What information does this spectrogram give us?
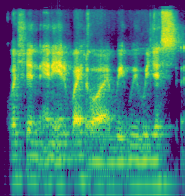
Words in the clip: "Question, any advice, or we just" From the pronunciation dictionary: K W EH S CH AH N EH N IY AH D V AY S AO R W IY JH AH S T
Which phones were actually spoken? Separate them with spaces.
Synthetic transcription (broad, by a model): K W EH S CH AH N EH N IY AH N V AY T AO W W IY JH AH S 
